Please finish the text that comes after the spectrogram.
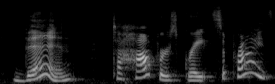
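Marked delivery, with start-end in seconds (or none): none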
